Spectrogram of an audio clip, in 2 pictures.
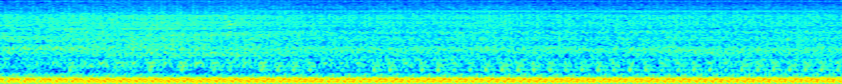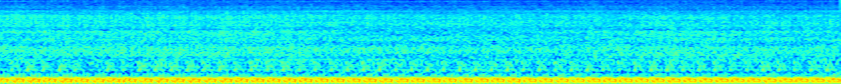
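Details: Toyota Prius with a steady, heavy drone and an even throb about three times a second; the engine runs noticeably loud, cause not evident.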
